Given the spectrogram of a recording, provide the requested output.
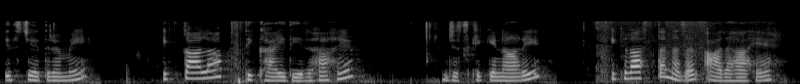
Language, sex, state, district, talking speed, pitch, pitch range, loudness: Hindi, female, Chhattisgarh, Bastar, 125 wpm, 200 Hz, 180-255 Hz, -28 LUFS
